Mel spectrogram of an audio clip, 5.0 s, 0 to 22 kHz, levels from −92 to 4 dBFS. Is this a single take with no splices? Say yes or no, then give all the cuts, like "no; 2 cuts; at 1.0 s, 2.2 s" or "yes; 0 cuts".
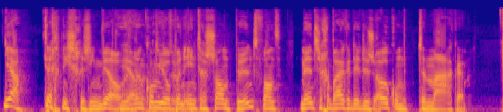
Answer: no; 2 cuts; at 2.9 s, 4.1 s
